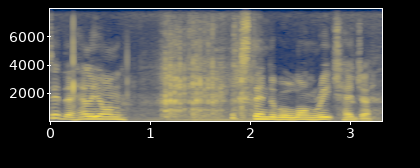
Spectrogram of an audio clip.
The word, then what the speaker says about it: Helion: a little bit strange but this is the Helion that's how you pronounce it the Helion extendable long reach header it's not extendable but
